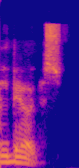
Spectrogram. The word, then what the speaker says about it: alvéolos: en realidad pasa en todo el sistema se pronuncia alveolos listo y ya dentro de los alvéolos también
